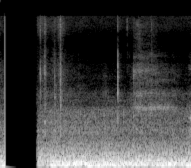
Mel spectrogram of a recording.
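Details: A brief dropout to silence, then a steady low rumble like a passing car, with no animal sounds.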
